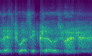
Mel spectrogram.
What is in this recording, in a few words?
radio bot end close; idf; vo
